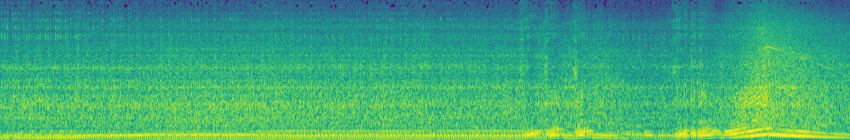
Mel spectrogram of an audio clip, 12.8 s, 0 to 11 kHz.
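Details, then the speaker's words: 1956 VW Beetle air-cooled engine after fixing the spark plug cap and timing: a steady idle, then blips that rise and fall without crisp pickup. It sounds much better but still runs too lean with no vacuum leak, so a larger jet is planned. "Wow, that sounds so much better than it did. So much better. But we're still clearly running entirely too lean."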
